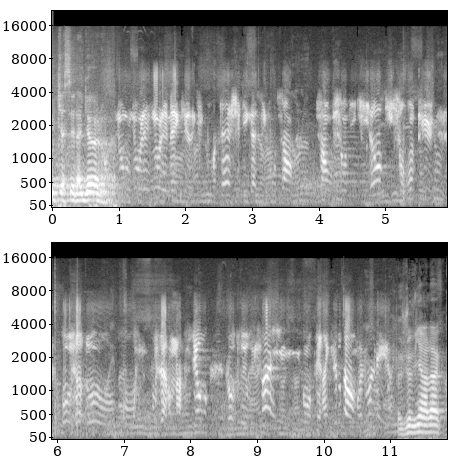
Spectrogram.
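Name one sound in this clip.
A man talks on a phone in a low voice.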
